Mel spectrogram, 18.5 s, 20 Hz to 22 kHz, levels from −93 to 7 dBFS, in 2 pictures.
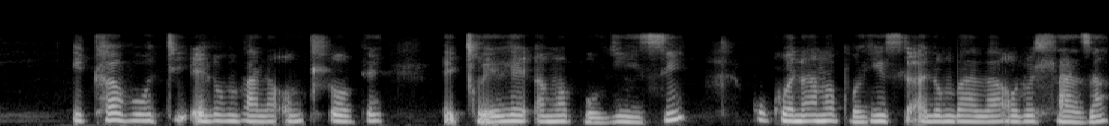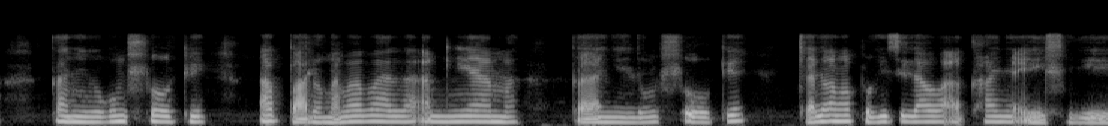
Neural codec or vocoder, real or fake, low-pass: codec, 32 kHz, 1.9 kbps, SNAC; fake; 7.2 kHz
